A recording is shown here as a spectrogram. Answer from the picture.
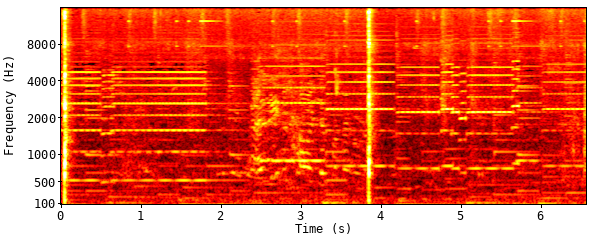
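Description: Background music with a steady beat, over which two sharp knocks sound, one at the very start and one nearly four seconds in: a bamboo pole ramming the earth packed around the pipe of a newly fitted hand-pump tube well.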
